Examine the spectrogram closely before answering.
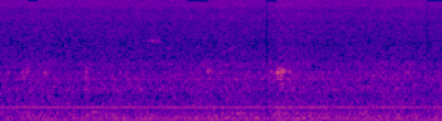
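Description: An elderly woman speaks quietly over an online call.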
